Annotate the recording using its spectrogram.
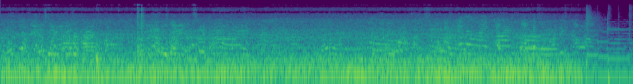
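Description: Peak Tram funicular car running down its track, heard from inside the car: a steady low hum from the ride under people chatting throughout.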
